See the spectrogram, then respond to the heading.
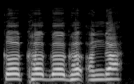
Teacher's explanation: अकुह विसर्ग, यानी इसमें कंठ से बोले जाने वाले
